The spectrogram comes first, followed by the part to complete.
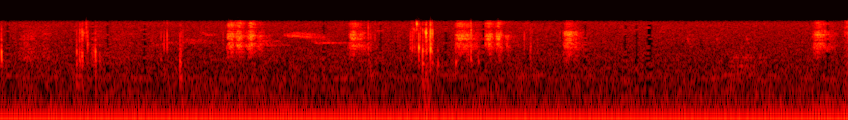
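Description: Birds calling: short, harsh notes in a cluster about two seconds in and again over the next two seconds, with one brief curved whistle between them.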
